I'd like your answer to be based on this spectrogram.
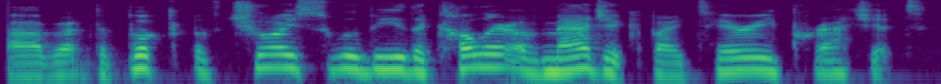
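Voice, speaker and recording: A man's voice: on the high side, normal speed, no echo. A man co-hosting a book club show, chatting casually about reading. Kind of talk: casual book discussion chat. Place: live online stream. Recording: dull, lo-fi, dry audio.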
